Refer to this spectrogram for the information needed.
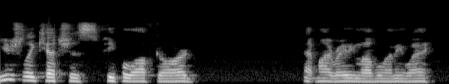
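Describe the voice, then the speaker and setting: Soft-spoken and fairly high in pitch, a man talks at a moderate pace with fairly even intonation and big swings in loudness. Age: adult. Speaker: chess streamer. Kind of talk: live commentary.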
